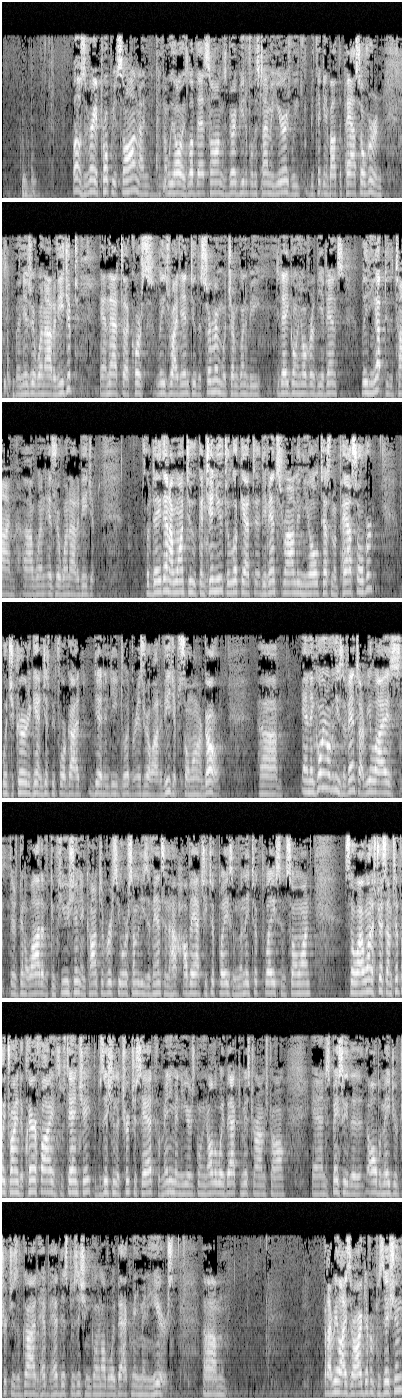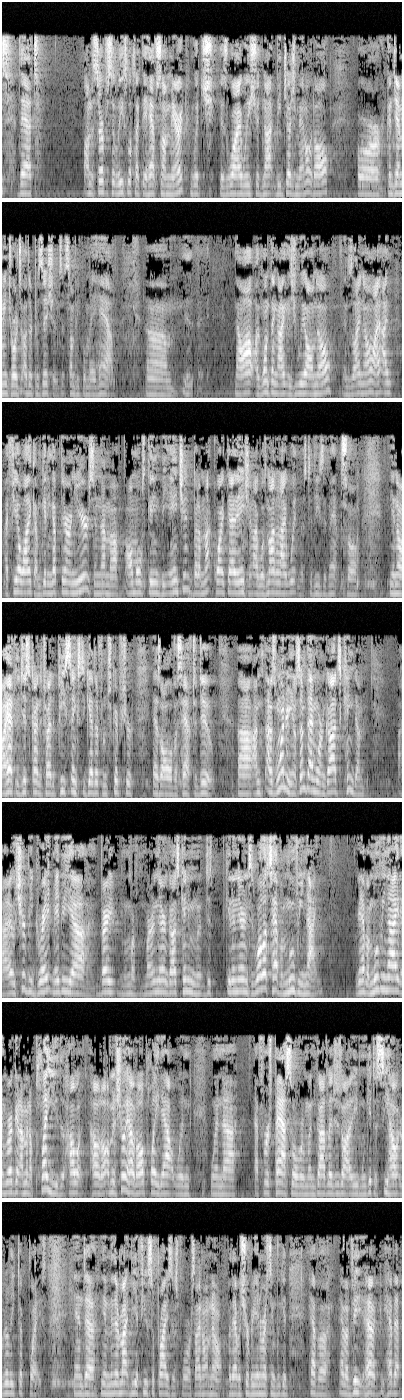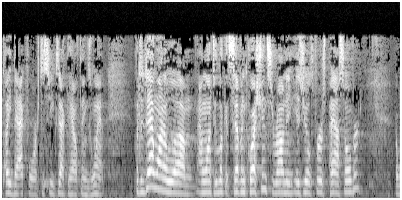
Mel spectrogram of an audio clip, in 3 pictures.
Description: This sermon continues the series by going over the events leading up the time when Israel went out of Egypt by looking at the events surrounding the old testament passover.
